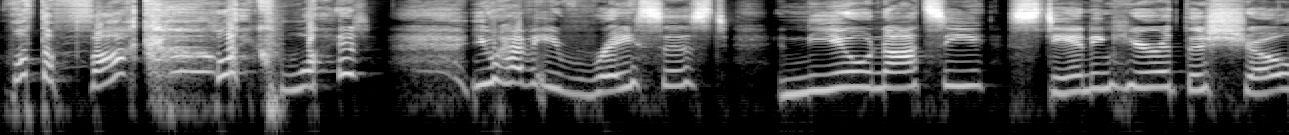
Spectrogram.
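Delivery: high, stunned disbelief; can't believe what he's seeing; shocked outrage at a neo-Nazi at the show; incredulous. Retold or imitated. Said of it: "And I'm like".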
